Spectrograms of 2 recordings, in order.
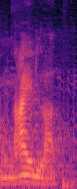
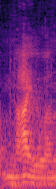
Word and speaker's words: Islay: que a pronúncia fala Naila, né, mas escreve Islay, mas fala Naila, né?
